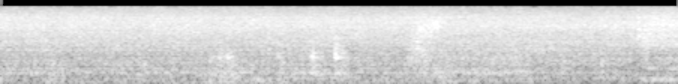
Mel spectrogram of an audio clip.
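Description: Steady hiss of water running into the tub of a Montgomery Ward wringer washer.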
